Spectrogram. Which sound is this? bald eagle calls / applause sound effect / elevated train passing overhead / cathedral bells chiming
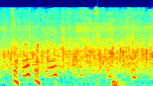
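applause sound effect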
